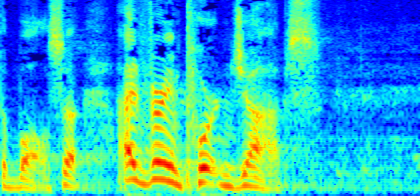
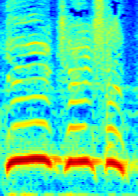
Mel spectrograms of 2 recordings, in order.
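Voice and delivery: very high, louder cheer of his name; wife cheering; 10 dB louder than usual. Retold or imitated. Wife cheering her husband from the sidelines, very high and loud. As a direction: squeal it out loud like a proud wife. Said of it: "I can't get that high tonight".

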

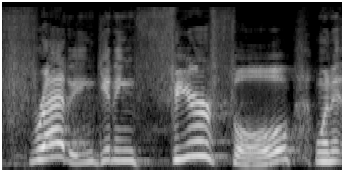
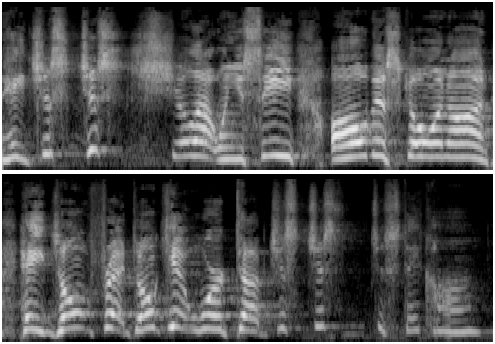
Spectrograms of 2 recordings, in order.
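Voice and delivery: mock casual urging; 6 semitones higher than usual. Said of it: "He's saying".

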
